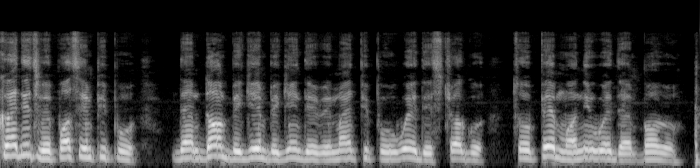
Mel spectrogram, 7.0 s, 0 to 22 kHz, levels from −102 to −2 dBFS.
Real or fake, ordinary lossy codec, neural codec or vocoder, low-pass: fake; none; vocoder, 44.1 kHz, 128 mel bands every 256 samples, BigVGAN v2; 10.8 kHz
